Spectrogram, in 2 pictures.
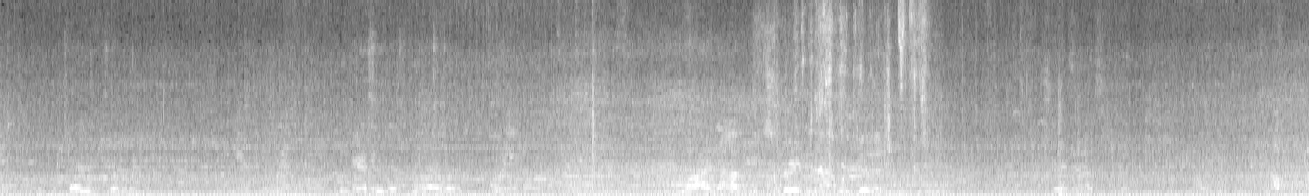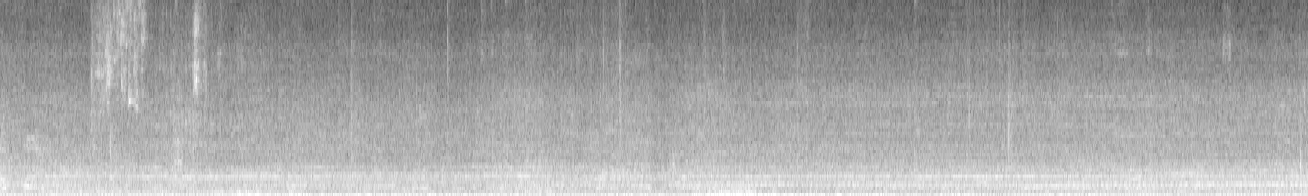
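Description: People talking in the background over a steady low mechanical hum, with a few brief clicks about a third and halfway through.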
